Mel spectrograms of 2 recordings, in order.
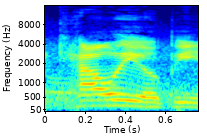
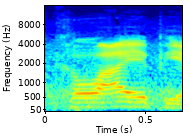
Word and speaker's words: Calliope: think is interesting about, I always want to say it wrong. Calliope. Calliope. I want to say Calliope now, but it's Calliope. I've got it now. I got it. That's like the European way.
